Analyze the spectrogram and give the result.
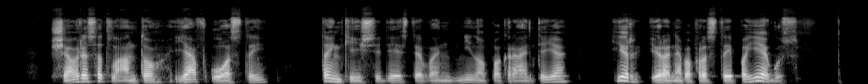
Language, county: Lithuanian, Kaunas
